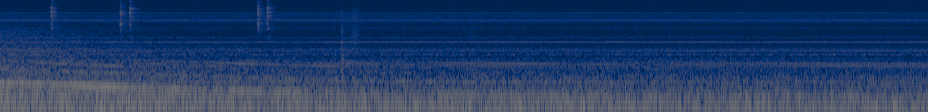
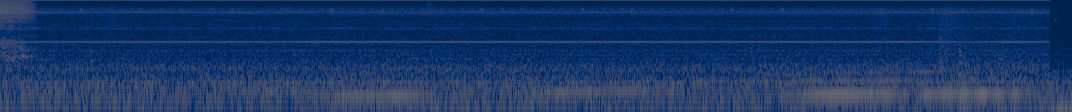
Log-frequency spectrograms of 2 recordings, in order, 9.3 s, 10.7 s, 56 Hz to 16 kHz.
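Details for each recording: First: PC with an AMD Radeon R9 Fury X, its radiator fan (apparently a Nidec Gentle Typhoon) ramped up and down to show the noise profile: a soft, even rush and low hum that falls in pitch as it slows, with no rattle; normal fan noise. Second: AMD Radeon R9 Fury X graphics card from the initial day-one batch with the known bad pump, fan stopped so only the liquid cooler pump is heard: a thin, steady, high-pitched whine that never changes.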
